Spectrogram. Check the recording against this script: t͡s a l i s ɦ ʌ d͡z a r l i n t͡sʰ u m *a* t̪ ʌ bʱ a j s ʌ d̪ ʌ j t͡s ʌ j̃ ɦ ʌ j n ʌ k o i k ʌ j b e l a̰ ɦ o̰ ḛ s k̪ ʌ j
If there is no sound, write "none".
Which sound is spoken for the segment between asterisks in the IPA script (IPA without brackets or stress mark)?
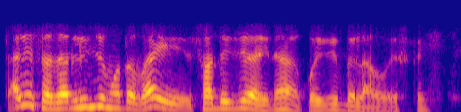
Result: ʌ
